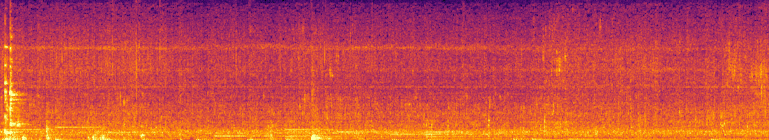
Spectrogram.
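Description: Sauce thickened with potato starch stirred in a pan for Chinese takeaway chicken and mushroom, a steady sizzling, bubbling simmer with soft scraping stirs throughout, no talking.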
